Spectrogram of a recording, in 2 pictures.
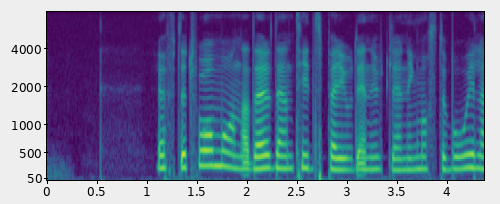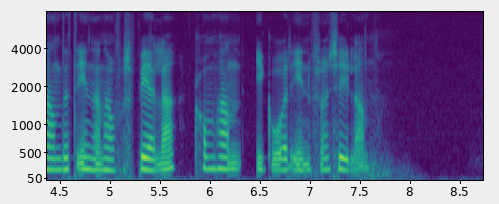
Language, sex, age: Swedish, female, 21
